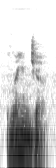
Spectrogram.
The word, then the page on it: ranger: British English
